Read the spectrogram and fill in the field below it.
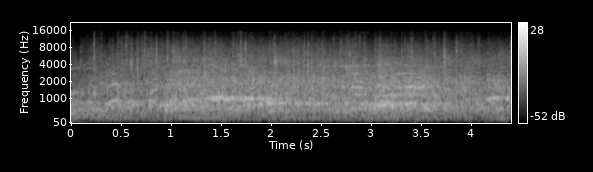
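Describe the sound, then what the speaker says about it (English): Crowd applause for both fighters after an MMA bout in a cage at ROC 5, a steady wash of clapping and cheering heard at moderate distance throughout. "Ladies and gentlemen, round of applause for both fighters."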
